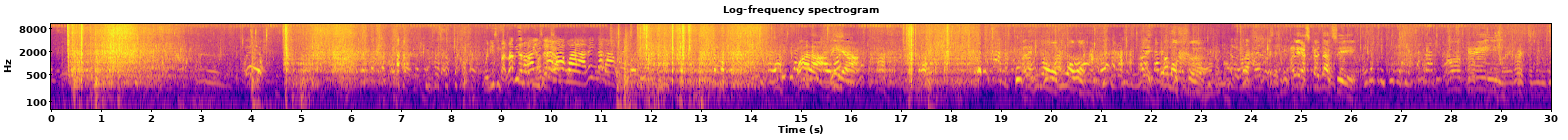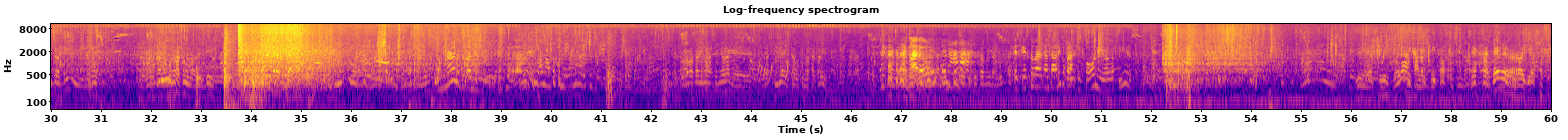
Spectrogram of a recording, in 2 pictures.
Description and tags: people coming out from sauna, jumping into water outside and talking in spanish and italian. Shure WL183 into Fel preamp, Olympus LS10 recorder. Trollvagen, Vardo, Aland Island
